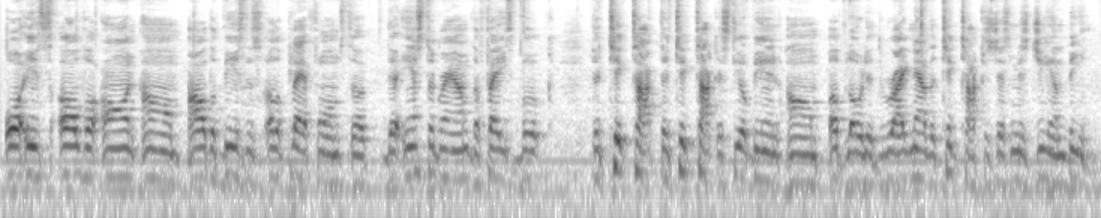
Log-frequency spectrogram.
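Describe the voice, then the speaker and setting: A woman's voice: low voice, steady tone, moderate pace, darkish tone. A woman speaks as a life coach hosting a casual livestream, with faint noise in the background. Her delivery is folksy and motivational, leaning toward preaching. She repeats phrases to drive her points home.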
